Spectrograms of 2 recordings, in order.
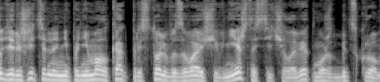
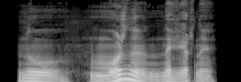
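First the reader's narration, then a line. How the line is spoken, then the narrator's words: Timid mumbling. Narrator (Russian): промямлил тот, боясь оскорбить Юру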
